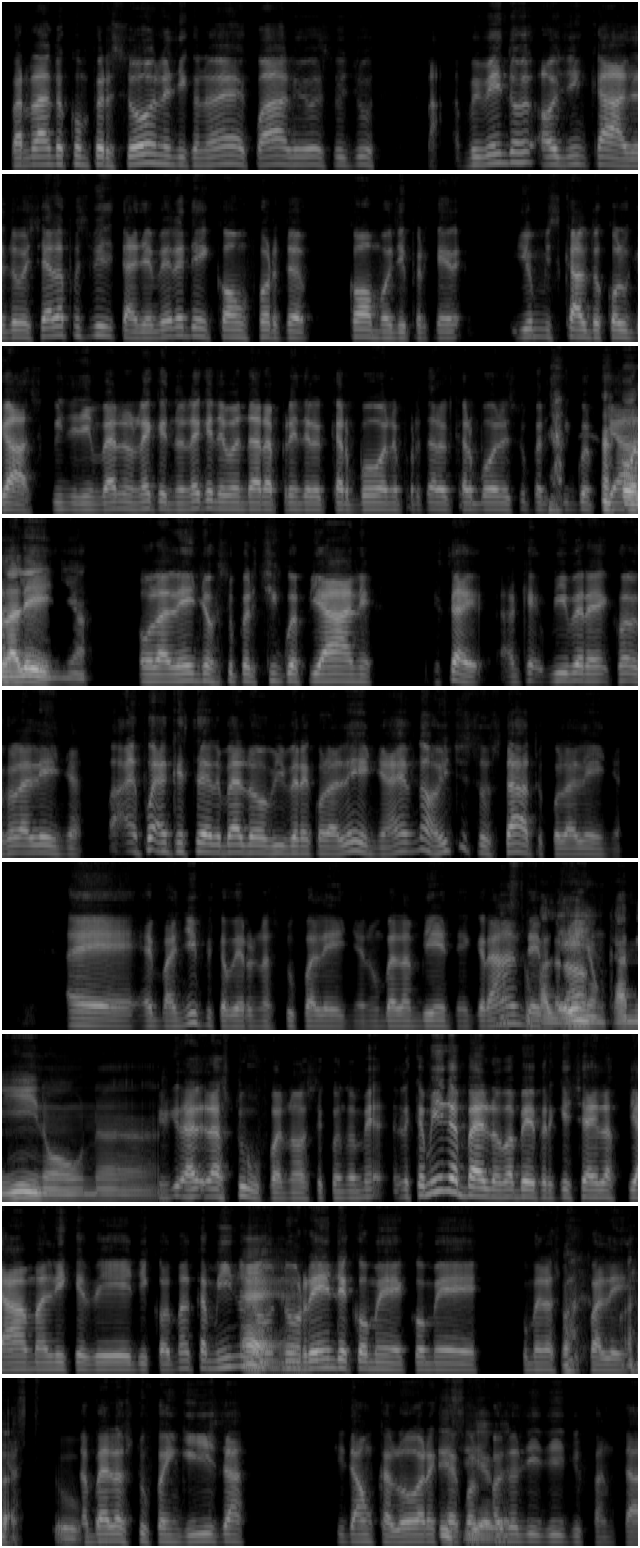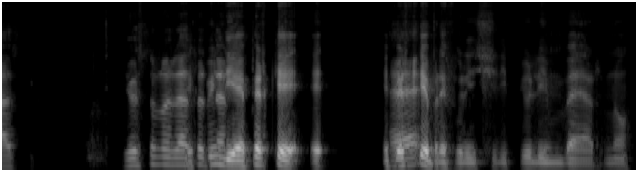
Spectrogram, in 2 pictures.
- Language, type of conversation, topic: Italian, podcast, Come influiscono le stagioni sul tuo umore?
- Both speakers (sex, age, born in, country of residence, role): male, 45-49, Italy, Italy, host; male, 70-74, Italy, Italy, guest
- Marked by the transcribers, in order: chuckle; chuckle; laughing while speaking: "Ma la"; other background noise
